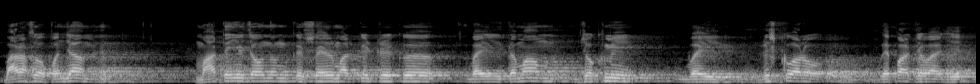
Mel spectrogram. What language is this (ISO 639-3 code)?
snd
